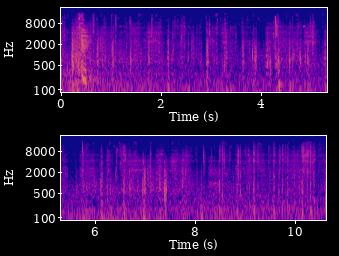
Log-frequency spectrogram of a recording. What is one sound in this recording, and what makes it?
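Footsteps thud softly on a carpeted floor.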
